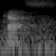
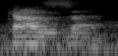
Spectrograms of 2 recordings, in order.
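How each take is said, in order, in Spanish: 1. La consonante del medio es un sonido de s silbante. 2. La consonante del medio es un sonido de z sonora. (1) "en vez de" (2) "entre vocales tiene sonido de Z"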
